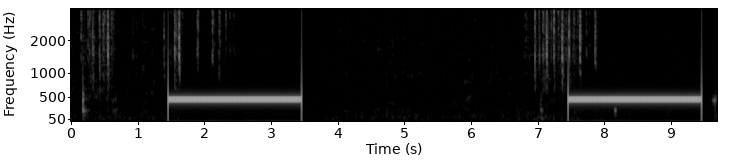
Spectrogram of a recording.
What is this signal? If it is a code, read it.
Ringback tone (North America), 440 + 480 Hz.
